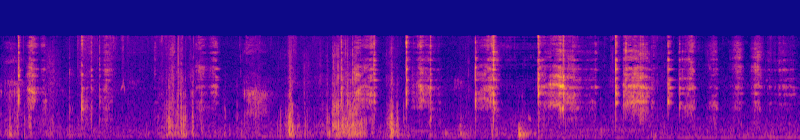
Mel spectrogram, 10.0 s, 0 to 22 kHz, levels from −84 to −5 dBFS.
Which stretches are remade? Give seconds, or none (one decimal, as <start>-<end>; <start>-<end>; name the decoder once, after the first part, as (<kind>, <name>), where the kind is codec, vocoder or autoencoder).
6.2-6.8 (vocoder, HiFi-GAN)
